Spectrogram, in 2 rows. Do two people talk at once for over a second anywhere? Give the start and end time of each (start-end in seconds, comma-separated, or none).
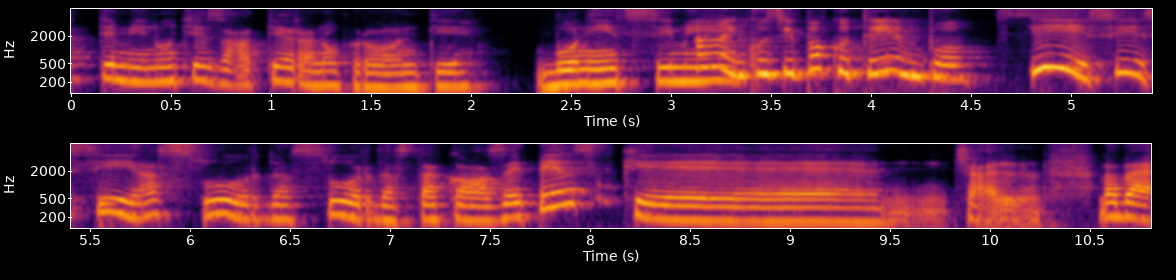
none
